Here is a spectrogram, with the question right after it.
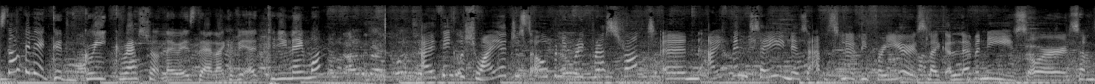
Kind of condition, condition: fault, background noise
